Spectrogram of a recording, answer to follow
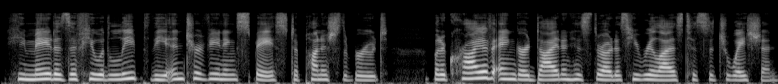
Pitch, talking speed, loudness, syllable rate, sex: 220 Hz, 215 wpm, -17 LUFS, 5.4 syllables/s, female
